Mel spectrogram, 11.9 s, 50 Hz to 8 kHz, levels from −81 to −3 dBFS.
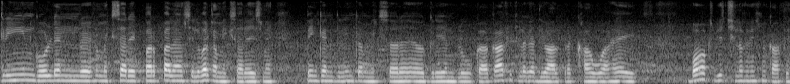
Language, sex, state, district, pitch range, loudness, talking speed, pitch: Hindi, male, Uttar Pradesh, Jyotiba Phule Nagar, 150-175 Hz, -21 LUFS, 200 wpm, 165 Hz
